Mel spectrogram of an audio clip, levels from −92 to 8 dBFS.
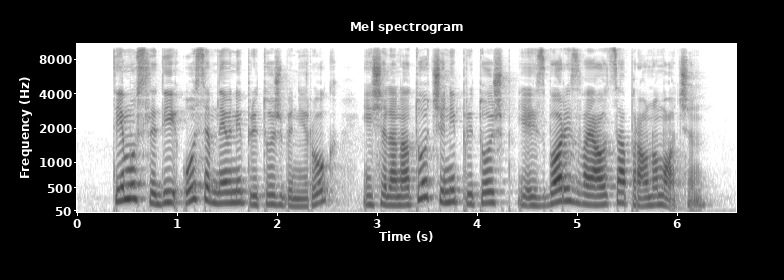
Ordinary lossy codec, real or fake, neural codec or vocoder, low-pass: none; real; none; 9.9 kHz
